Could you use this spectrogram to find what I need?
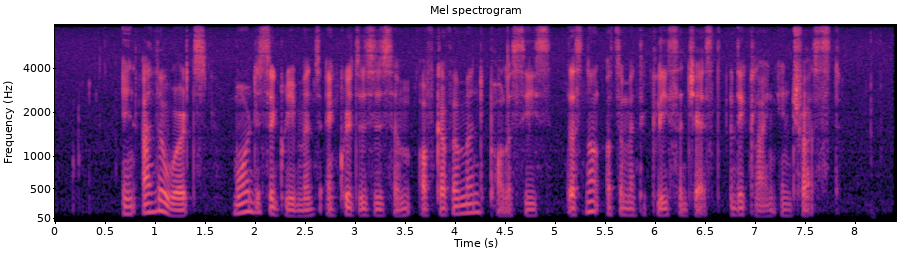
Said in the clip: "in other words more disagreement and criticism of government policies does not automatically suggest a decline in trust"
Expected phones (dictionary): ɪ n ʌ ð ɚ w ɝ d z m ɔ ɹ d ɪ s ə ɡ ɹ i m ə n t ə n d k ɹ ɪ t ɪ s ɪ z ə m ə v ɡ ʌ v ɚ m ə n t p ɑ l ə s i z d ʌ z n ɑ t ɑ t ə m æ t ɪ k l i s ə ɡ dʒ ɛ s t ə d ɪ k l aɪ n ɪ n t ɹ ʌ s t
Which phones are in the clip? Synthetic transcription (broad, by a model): ɪ n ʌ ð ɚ w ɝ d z m ɔ ɹ d ɪ s ə ɡ ɹ i m ə n t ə n k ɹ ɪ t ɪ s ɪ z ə m ə v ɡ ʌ v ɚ m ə n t p ɑ l ə s i z d ʌ z n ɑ t ɑ t ə m æ t ɪ k l i s ə ɡ dʒ ɛ s t ə d ɪ k l aɪ n ɪ n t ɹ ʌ s t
